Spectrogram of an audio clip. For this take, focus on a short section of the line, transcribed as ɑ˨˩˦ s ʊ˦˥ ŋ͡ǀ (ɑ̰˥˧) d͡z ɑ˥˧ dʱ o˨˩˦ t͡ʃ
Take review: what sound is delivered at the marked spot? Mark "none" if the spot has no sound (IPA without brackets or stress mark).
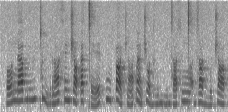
ɑ̰˥˧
